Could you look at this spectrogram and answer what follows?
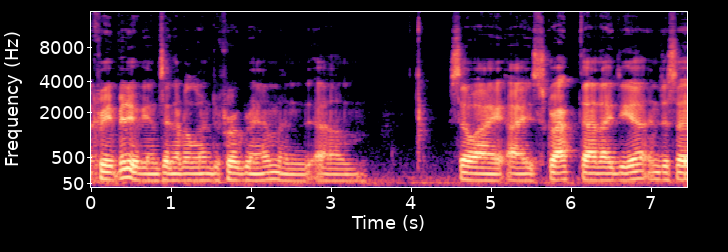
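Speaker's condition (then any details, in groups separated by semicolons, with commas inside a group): ALS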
